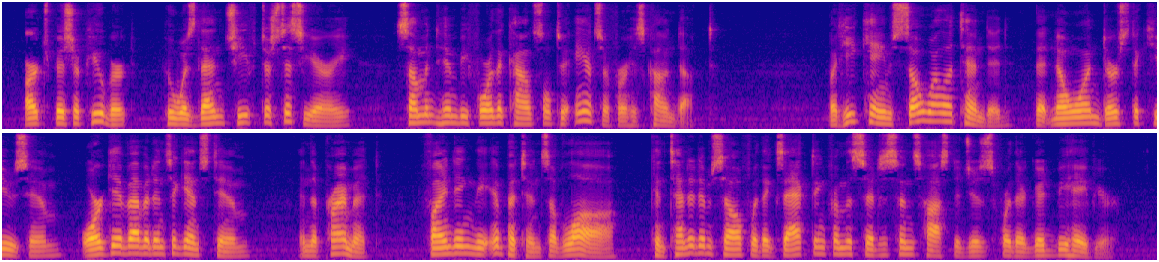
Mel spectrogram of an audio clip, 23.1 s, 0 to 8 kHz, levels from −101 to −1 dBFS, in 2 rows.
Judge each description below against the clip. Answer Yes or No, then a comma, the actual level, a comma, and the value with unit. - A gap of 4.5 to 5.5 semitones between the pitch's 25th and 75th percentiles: Yes, average, 5.1 semitones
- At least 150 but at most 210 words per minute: No, average, 140 wpm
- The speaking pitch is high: No, medium, 140 Hz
